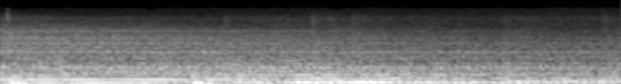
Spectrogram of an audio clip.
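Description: Upright double bass played pizzicato: a line of low plucked notes, one after another, with no cymbals behind it.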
